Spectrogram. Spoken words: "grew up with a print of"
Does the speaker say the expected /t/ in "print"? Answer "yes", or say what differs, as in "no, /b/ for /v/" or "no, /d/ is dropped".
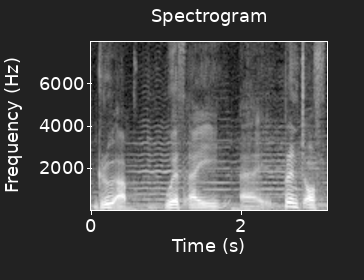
yes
